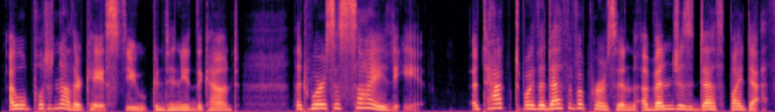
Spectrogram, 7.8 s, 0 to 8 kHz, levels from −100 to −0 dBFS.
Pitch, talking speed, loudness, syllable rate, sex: 230 Hz, 185 wpm, -19 LUFS, 5.6 syllables/s, female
